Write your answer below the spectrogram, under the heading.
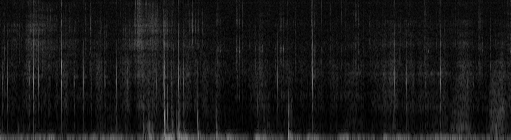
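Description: Footsteps on a sandy dirt trail with dry grass brushing against clothing and gear, an irregular run of knocks and thumps, the heaviest about two seconds in.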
